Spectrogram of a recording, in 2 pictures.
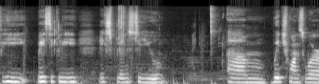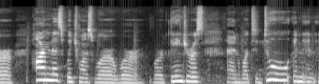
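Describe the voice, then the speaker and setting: A young woman from the Dominican Republic tells a travel story straight to her viewers in a casual, expressive way. She restarts her sentences often and leans on fillers. Soft music plays faintly behind her. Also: on the low side. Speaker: travel vlogger.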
